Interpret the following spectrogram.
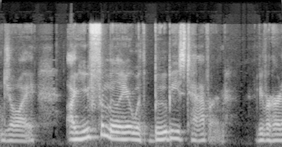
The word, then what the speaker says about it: Bube's: are you familiar with Booby's Tavern? Have you ever heard of that? Not at all. I know. No. So I was pronouncing it like Buble, like Michael Bublé, even though it's Yeah,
